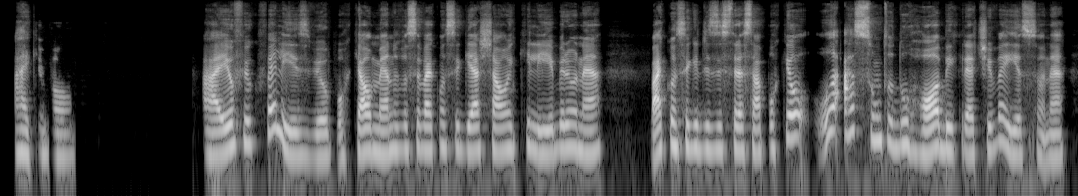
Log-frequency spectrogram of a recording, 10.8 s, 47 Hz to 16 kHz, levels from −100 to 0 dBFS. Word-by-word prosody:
Ai, 170 -1 -1
que 165 -1 -15
bom. 150 -2 -10 1.3
Aí 160 +1 +4
eu 195 - +3
fico 220 +2 -6
feliz, 160 - -2
viu, 150 +1 -5
porque 145 +1 -4
ao 175 +1 +6
menos 175 +2 -2
você 185 +2 0
vai 185 -1 +4
conseguir 190 -1 -3
achar 180 -1 +3
um 185 - -2
equilíbrio, 190 0 -3
né. 170 +1 +1 0.5
Vai - - +10
conseguir 200 -2 -2
desestressar, 185 -2 0
porque 190 +6 -7
o 265 0 +1
o 320 - -5
assunto 245 -8 +2
do 210 +2 -4
hobby 180 0 +3
criativo 180 +4 -3
é 225 - -2
isso, 160 -2 -2
né, 150 +3 -2
180 Hz, 170 wpm, -23 LUFS, 165-195 Hz, 1.3 s, Vai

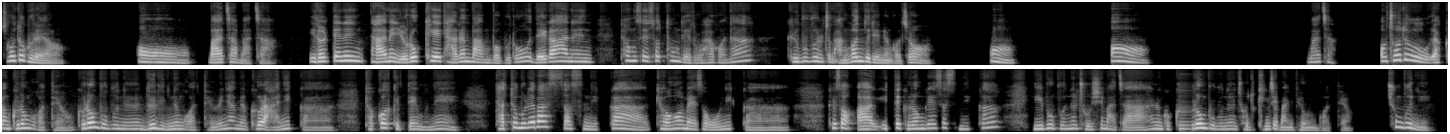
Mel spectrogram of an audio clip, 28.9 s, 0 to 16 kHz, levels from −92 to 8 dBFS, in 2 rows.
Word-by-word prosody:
저도 265 +4 +3
그래요. 130 - -2 0.7
어 200 - +4
어 170 -5 -1
맞아 175 +2 +2
맞아. 125 -1 -10 0.3
이럴 220 +1 +5
때는 260 +1 +5
다음에 210 +1 +4
요렇게 240 +7 +7
다른 220 +1 +1
방법으로 170 - -1
내가 205 +6 +6
하는 220 -3 +1 0.3
평소의 260 -1 0
소통대로 240 - -3
하거나 165 - -6 0.3
그 210 -1 0
부분을 230 -1 0
좀 205 -3 -4
안 145 0 -3
건드리는 205 - +4
거죠. 130 +1 -4 0.6
어. 185 -10 0 1.0
어. 190 -11 +2 1.6
맞아. 195 -3 -7 0.4
어 - - +1
저도 280 - +3
약간 210 +7 +1
그런 240 +1 +2
것 200 - -8
같아요. 130 -6 -11
그런 275 +5 +7
부분은 200 -6 -3
늘 230 +1 +4
있는 190 +2 -2
것 155 -5 -7
같아요. 140 0 -12
왜냐하면 195 0 -4
그걸 200 +2 +4
아니까 140 -6 -6 0.3
겪었기 250 +8 +1
때문에 175 -2 -6 0.3
다툼을 260 +7 +2
해 295 - +8
봤었으니까 205 - 0
경험에서 195 -3 +1
오니까. 135 -5 -7 0.4
그래서 250 -2 +2
아 175 +1 +4
이때 225 +4 0
그런 210 -1 -1
게 235 - -2
했었으니까 255 +3 -7 0.3
이 200 0 +1
부분을 215 -1 -3
조심하자 170 -5 -6
하는 145 +9 -4
거 190 -1 -7
그런 205 +7 +4
부분은 190 -3 -5
저도 165 -4 -9
굉장히 175 +1 -2
많이 135 -1 -6
배우는 125 0 -9
것 115 - -19
같아요. - - -18 0.3
충분히 250 - -2
195 Hz, 330 characters per minute, -20 LUFS, 160-230 Hz, 1.6 s, 해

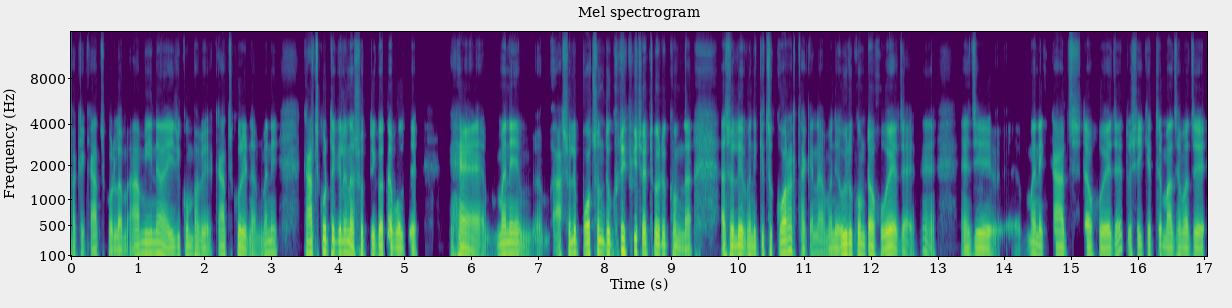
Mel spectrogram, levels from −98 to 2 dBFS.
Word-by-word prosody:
ফাঁকে - - -8
কাজ - - -3
করলাম। 85 -1 -1 0.2
আমি 130 +4 +1
না 135 - +2 0.2
এইরকম 110 +2 -3
ভাবে 100 -2 -1 0.2
কাজ 105 -1 -2
করি 105 -4 +4
না। - - -5
মানে - - -1 0.5
কাজ 130 0 +3
করতে 150 -2 +4
গেলে 140 0 +3
না - - +6
সত্যি 115 +2 -1
কথা 110 - +3
বলতে 95 -4 0 0.7
হ্যাঁ, 95 -9 +3 0.4
মানে 125 +1 +5
আম - - -12 0.2
আসলে 130 +3 +1
পছন্দ 130 +2 +4
করি 145 +4 +4
বিষয়টা 155 - +1
ওইরকম 115 -3 0
না। 90 - +1 0.5
আসলে 110 +3 +4
মানে 105 -1 +1
কিছু 125 +2 -3
করার 145 +3 +5
থাকে 90 -8 -5
না। 70 - -5
মানে 95 +1 0
ঐরকমটা 125 -2 +4
হয়ে 100 +3 +6
যায়। - - -6 0.2
হ্যাঁ, - - -7 0.4
অ্যা 90 - -2
যে 100 0 +3 0.5
অ্যা - - -19 0.2
মানে 115 -2 0 0.2
কাজটা 100 -1 -2
হয়ে 95 -1 +3
যায়। 170 - -1
তো - - -6
সেই 115 - -3
ক্ষেত্রে 115 -1 -4
মাঝে, 95 +1 -2
মাঝে 95 +1 0
110 Hz, 175 wpm, -21 LUFS, 95-130 Hz, 0.7 s, না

